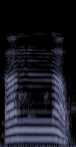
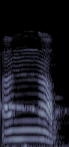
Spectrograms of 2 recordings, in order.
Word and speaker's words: النار: فإذا نطقنا كلمة النار في كتاب الله، هذه النون نون مشددة، فلا بد إذن أن نظهر الغنة بمقدار حركتين لا أكثر، فنقول النار، فنقول النار.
